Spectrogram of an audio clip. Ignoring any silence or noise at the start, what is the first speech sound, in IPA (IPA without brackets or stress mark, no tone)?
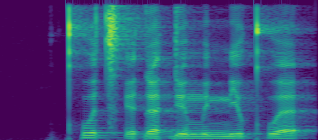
kʷʰ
